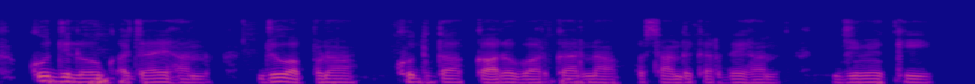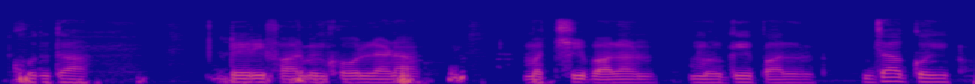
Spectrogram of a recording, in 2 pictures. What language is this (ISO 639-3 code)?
pan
